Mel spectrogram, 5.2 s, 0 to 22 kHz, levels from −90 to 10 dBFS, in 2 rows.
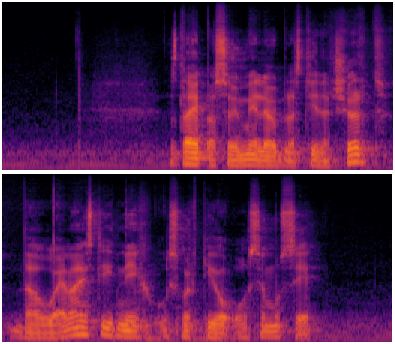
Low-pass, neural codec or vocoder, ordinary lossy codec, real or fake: none; codec, 44.1 kHz, 7.8 kbps, Pupu-Codec; none; fake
